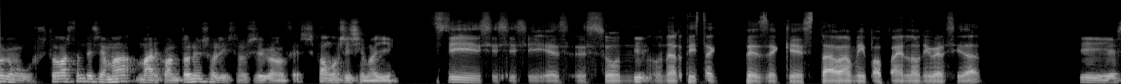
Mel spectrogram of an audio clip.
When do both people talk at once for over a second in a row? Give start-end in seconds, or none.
none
